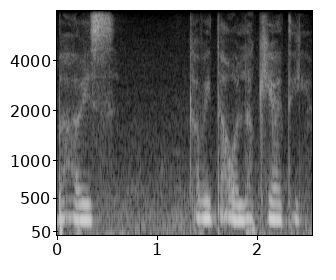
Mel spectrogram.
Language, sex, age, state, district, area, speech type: Gujarati, female, 18-30, Gujarat, Junagadh, urban, spontaneous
